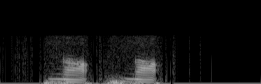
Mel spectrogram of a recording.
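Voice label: "ngok6" Cantonese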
